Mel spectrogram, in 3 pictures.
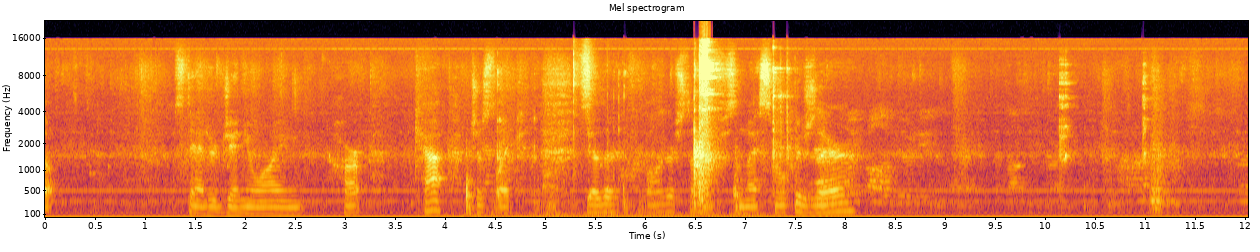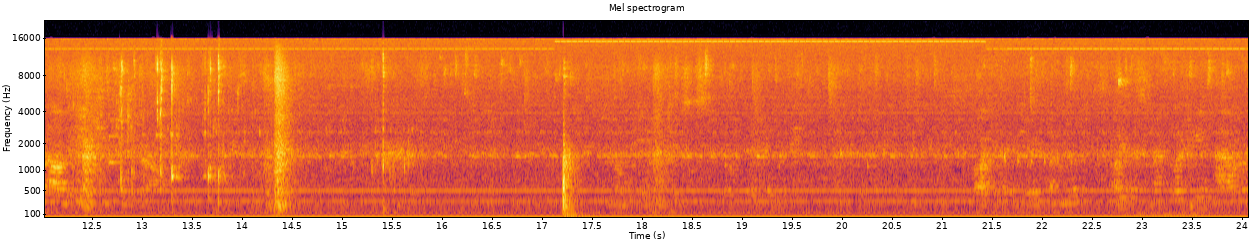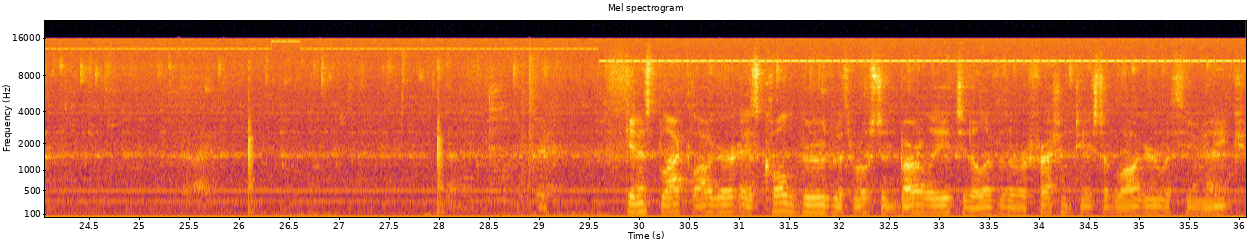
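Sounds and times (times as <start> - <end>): glass clicks: 6.5 - 7.6
beer pouring into a glass: 11.9 - 28.5.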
